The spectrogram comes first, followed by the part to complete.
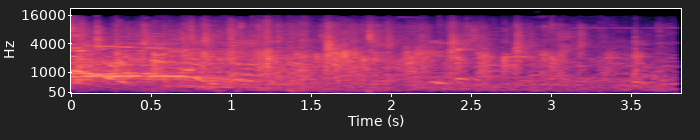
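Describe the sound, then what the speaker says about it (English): Audience applause after a dance performance at a Diwali program at Shree Ram Kabir Mandir, a steady wash of clapping from a crowd that slowly thins over a few seconds, with a brief whistle-like tone at the start. "Give them another round of applause"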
